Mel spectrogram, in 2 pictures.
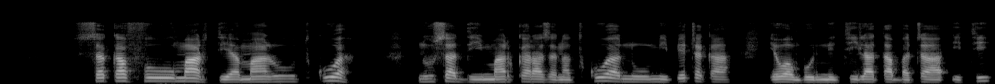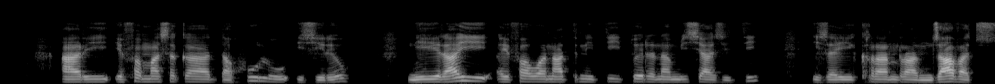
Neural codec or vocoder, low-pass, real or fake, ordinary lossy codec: none; 7.2 kHz; real; Opus, 64 kbps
